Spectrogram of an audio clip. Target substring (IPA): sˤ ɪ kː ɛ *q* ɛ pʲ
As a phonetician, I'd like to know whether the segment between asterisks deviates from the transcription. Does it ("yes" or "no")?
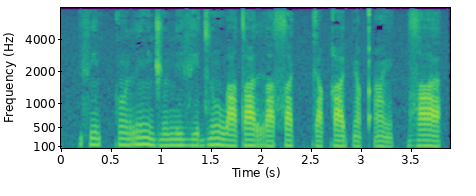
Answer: no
